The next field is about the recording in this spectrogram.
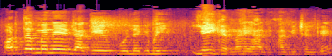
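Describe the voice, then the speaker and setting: A young Indian man with a high voice gives explanatory, conversational interview answers, switching into English phrases. The recording is echoey, with faint noise behind him. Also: moderate pace, pushed and bright. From Mumbai, India. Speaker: interview guest, filmmaker.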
